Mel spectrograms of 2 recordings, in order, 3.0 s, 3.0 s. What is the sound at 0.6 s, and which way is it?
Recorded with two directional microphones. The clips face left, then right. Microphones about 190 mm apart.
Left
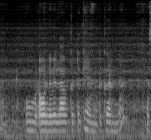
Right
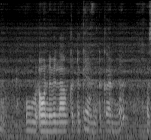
Speech, 10° left (ahead or behind).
